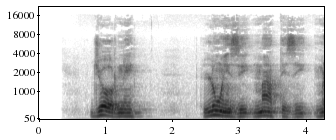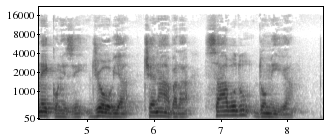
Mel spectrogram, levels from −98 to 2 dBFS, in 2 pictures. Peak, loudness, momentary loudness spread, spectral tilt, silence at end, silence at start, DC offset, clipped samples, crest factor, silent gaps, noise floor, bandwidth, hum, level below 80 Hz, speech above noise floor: 0 dBFS; -19 LUFS; 15 LU; -6 dB/octave; 0.4 s; 0.8 s; under 0.1%; under 0.1%; 18 dB; none; -61 dBFS; 15 kHz; none; -62 dBFS; 43 dB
